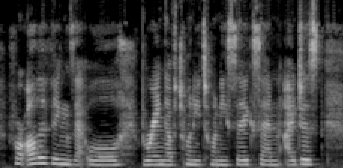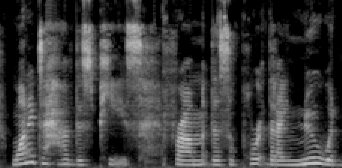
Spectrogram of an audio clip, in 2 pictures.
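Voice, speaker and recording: A woman in her late thirties talking in a personal faith vlog, earnest and reflective, with many pauses and fillers. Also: mid-range voice, darkish tone. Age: 30s. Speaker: vlogger.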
